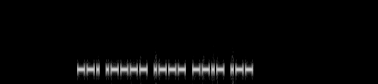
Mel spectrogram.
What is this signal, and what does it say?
Morse code, heard as a keyed tone, about 49 wpm, 700 Hz. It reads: G1JQW
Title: DXCC-100 Call Signs - 5 Characters - Repeated 3x - 50wpm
